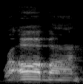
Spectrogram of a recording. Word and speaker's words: Reuben: Ra'aban is how you say it in ancient Hebrew.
